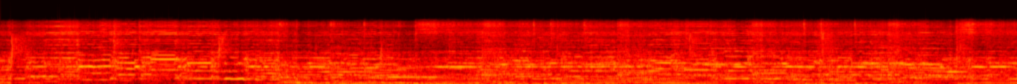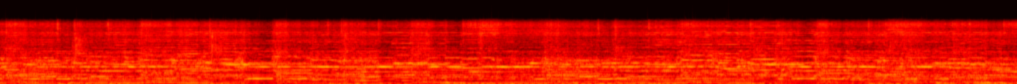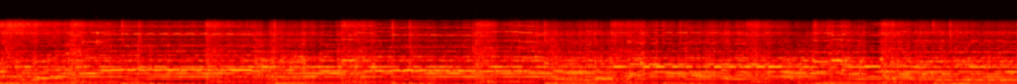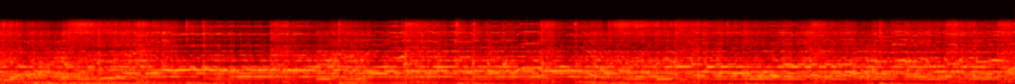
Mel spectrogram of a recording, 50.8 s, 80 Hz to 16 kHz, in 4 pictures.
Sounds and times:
Bass guitar: 0.0 - 50.8.

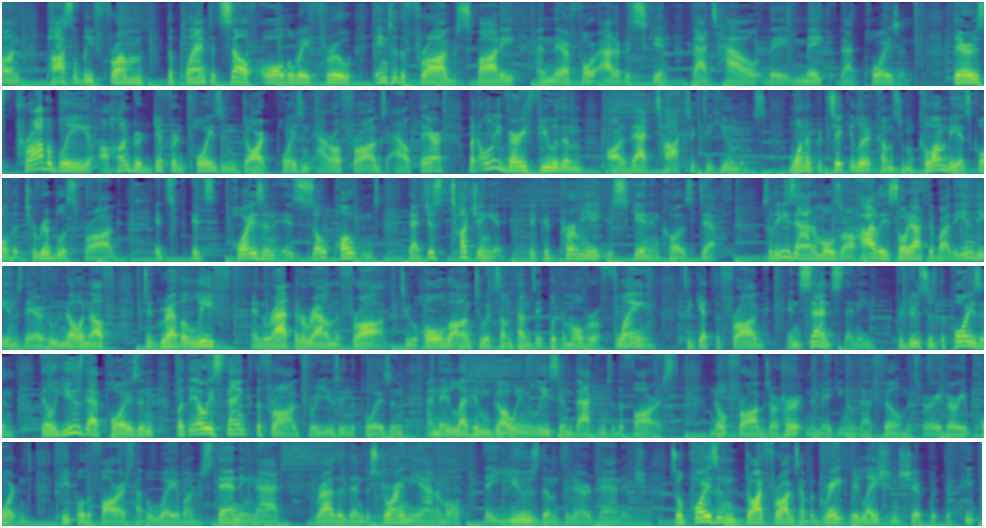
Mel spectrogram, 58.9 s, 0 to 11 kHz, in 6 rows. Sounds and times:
Music: 0.0 - 58.9
Speech: 0.0 - 58.9.

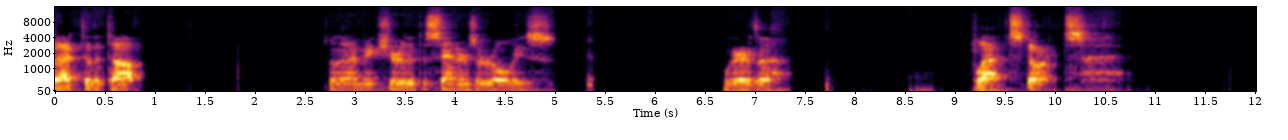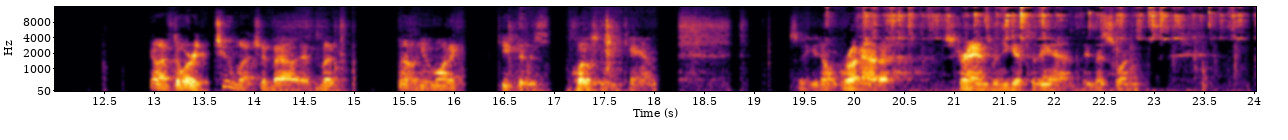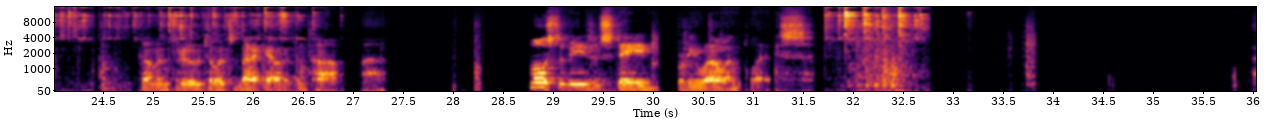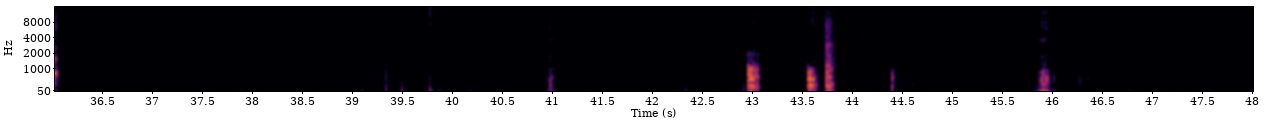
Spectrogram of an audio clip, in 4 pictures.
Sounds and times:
Speech: 0.0 - 0.9, 2.7 - 5.0, 6.7 - 7.4, 9.2 - 10.5, 13.0 - 18.1, 19.4 - 22.9, 24.9 - 27.3, 28.8 - 31.6.

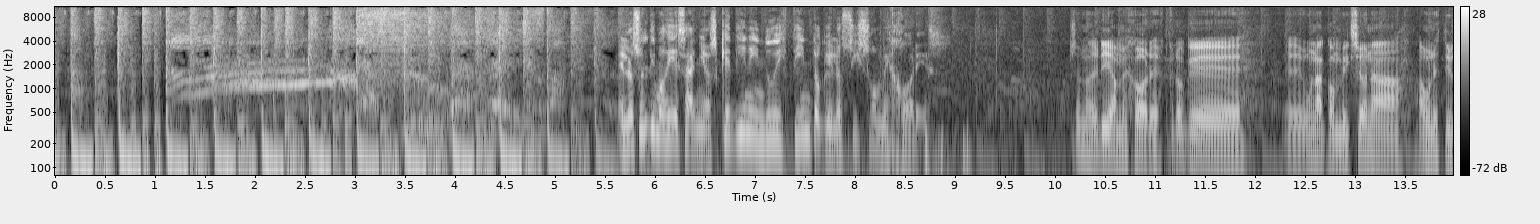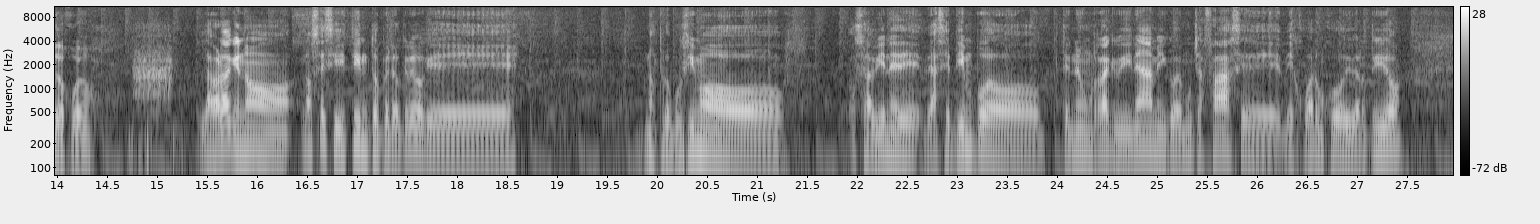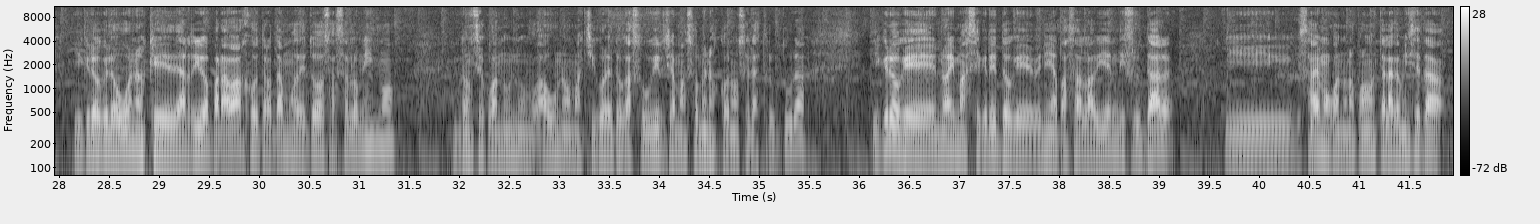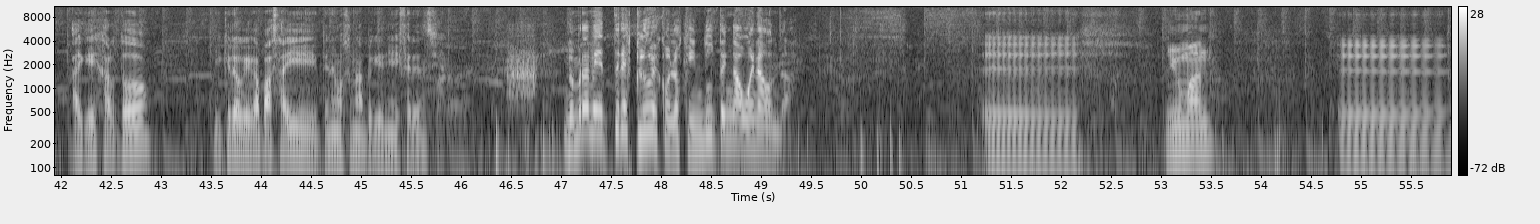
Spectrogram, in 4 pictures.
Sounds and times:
Music: 0.0 - 55.9.

